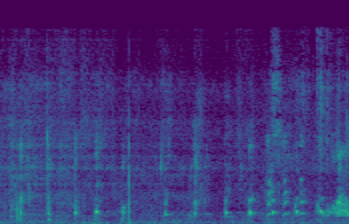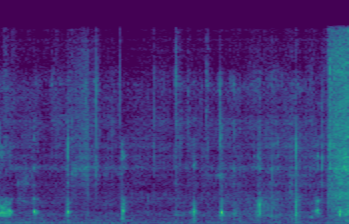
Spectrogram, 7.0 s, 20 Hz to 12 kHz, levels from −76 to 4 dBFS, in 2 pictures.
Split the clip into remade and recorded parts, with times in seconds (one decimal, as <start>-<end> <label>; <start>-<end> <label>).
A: 0.0-2.6 remade; 2.6-3.6 recorded; 3.6-7.0 remade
